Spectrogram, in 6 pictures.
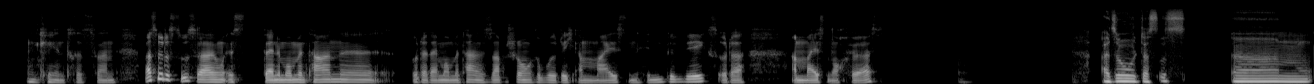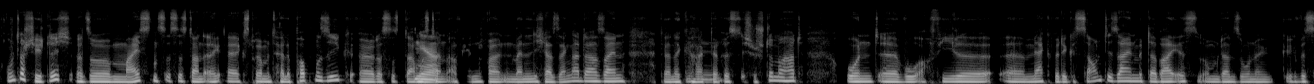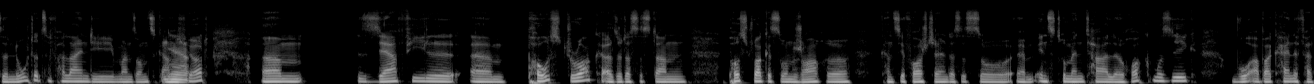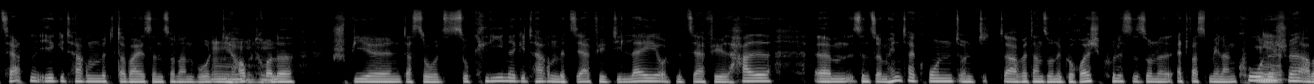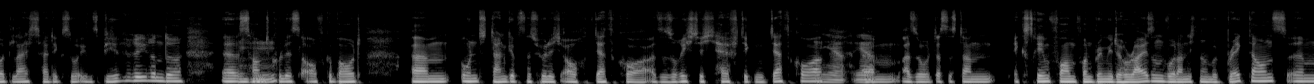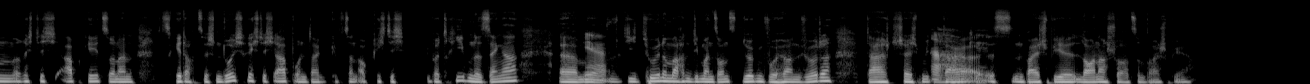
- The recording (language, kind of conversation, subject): German, podcast, Was macht ein Lied typisch für eine Kultur?
- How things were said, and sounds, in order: other background noise; in English: "cleane"; in English: "Delay"; in English: "Breakdowns"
